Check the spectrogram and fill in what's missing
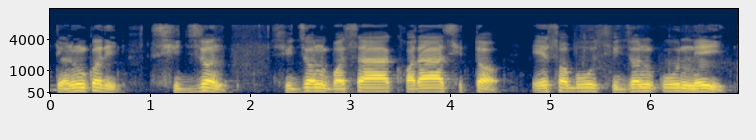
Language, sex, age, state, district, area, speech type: Odia, male, 45-60, Odisha, Ganjam, urban, spontaneous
